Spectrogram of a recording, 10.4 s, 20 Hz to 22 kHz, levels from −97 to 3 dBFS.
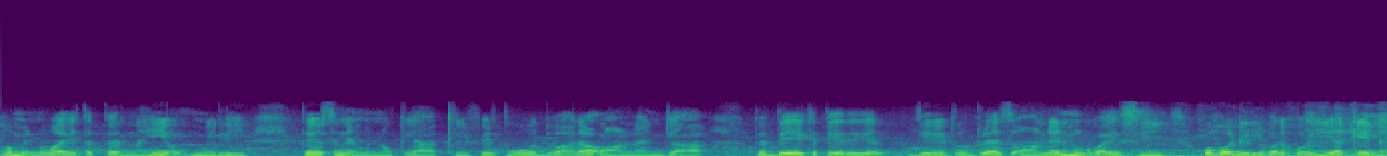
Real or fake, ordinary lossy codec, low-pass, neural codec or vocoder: real; none; none; none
